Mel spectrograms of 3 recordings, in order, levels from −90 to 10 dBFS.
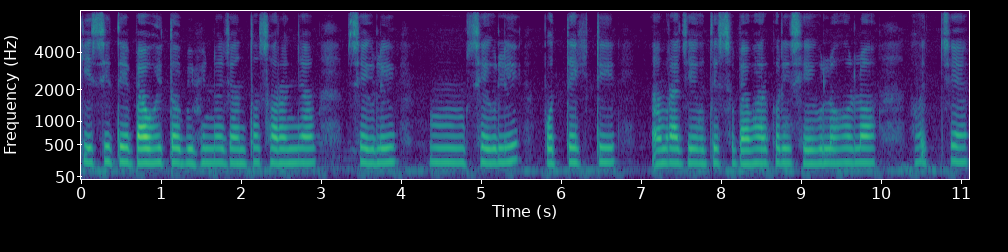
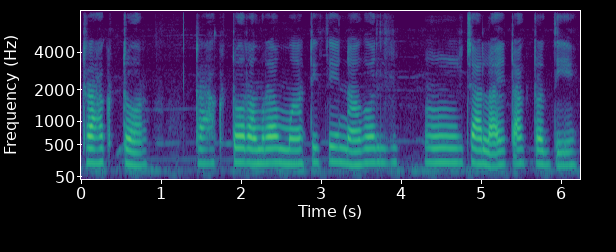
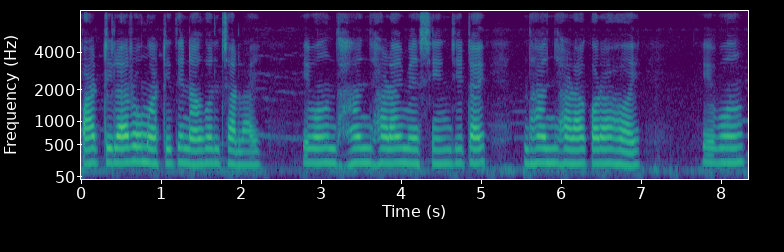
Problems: background conversations at intervals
